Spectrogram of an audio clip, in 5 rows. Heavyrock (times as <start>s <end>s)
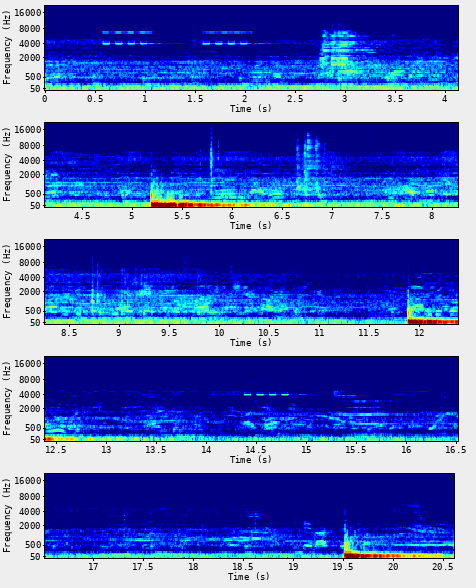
5.2s 6.8s, 11.9s 13.4s, 19.5s 20.6s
